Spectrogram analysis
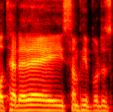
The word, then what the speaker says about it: tereré: It's called tereré, T-E-R-E-R-E, but it's pronounced tereré.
